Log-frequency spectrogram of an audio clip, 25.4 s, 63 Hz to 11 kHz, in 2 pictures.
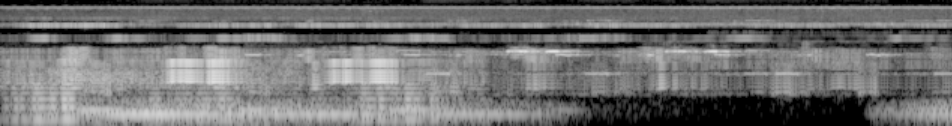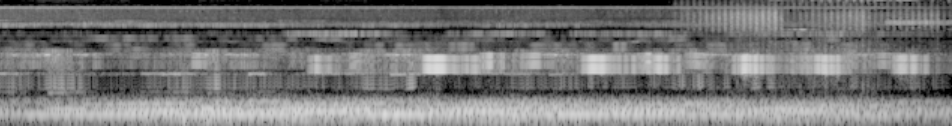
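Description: Electroacoustic music, the eighth remix of a 1961 étude, made in 2016, produced, mixed and spectrally reconstructed, with steady, piercing high electronic tones over a deep rumbling drone, broken up by choppy, croaking synthetic pulses that start and stop in blocks. No voices.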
